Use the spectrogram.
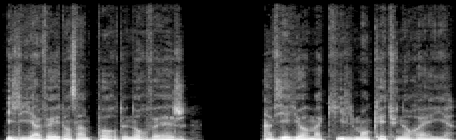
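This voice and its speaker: A man's voice: low-pitched, normal speed, warm tone, husky. A man narrating a scripted tale in an audio drama, in storybook style.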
